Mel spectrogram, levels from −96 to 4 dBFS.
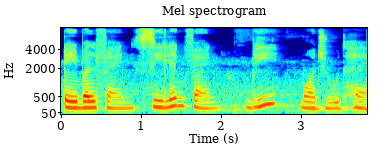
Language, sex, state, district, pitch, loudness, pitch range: Hindi, female, Madhya Pradesh, Umaria, 170 Hz, -19 LUFS, 160-190 Hz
